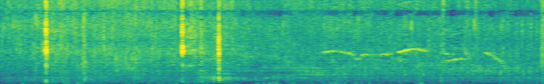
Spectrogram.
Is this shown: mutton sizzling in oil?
yes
